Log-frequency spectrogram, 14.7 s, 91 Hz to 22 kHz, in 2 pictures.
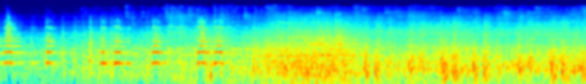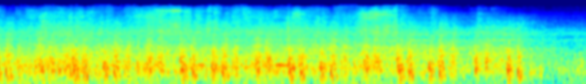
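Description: ADtranz DE2000 diesel-electric locomotive sounding its horn in a quick series of about six short toots. It then hauls its passenger coaches past close by: engine running and wheels clattering over the rails, fading near the end.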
